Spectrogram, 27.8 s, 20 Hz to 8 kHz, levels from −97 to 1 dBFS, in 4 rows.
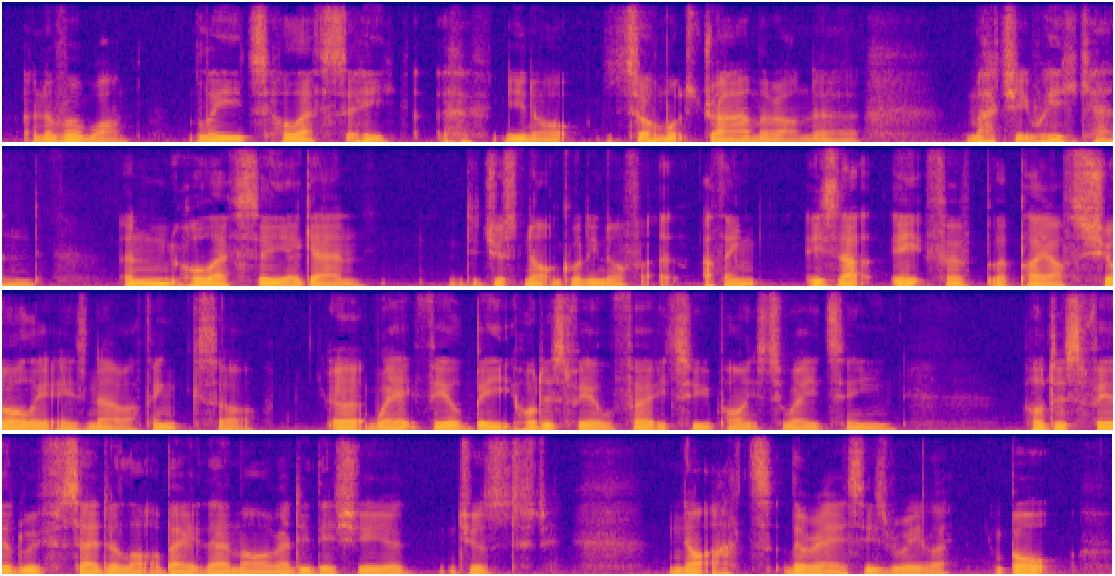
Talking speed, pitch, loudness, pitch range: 135 wpm, 105 Hz, -22 LUFS, 100-115 Hz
